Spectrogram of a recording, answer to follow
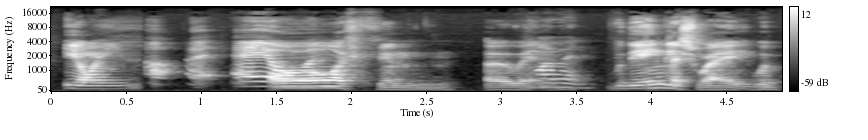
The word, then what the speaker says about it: Eoin: Like Eoin. Eoin. Owen. Owen. The English way would be Owen. Owen. But Irish spell it likes differently.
